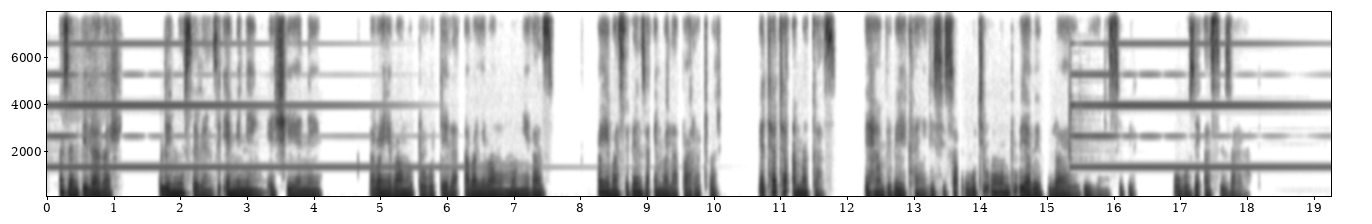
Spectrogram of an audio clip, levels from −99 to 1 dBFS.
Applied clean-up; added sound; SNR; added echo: none; Guitar; 19 dB; none.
